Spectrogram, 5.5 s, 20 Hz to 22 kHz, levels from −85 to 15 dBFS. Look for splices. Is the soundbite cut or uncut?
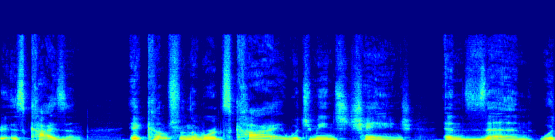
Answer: uncut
